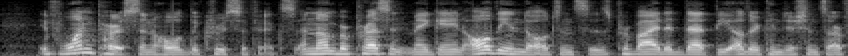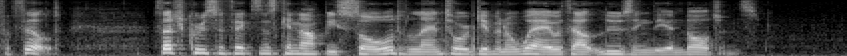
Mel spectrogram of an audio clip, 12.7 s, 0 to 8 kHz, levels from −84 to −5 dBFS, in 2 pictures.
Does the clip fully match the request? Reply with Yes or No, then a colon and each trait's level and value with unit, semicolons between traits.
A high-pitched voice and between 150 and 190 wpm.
No: low, 125 Hz; average, 160 wpm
